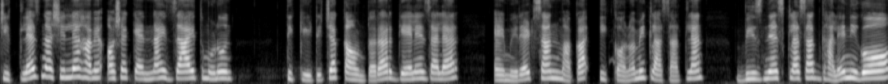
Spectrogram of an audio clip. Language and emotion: Goan Konkani, surprised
